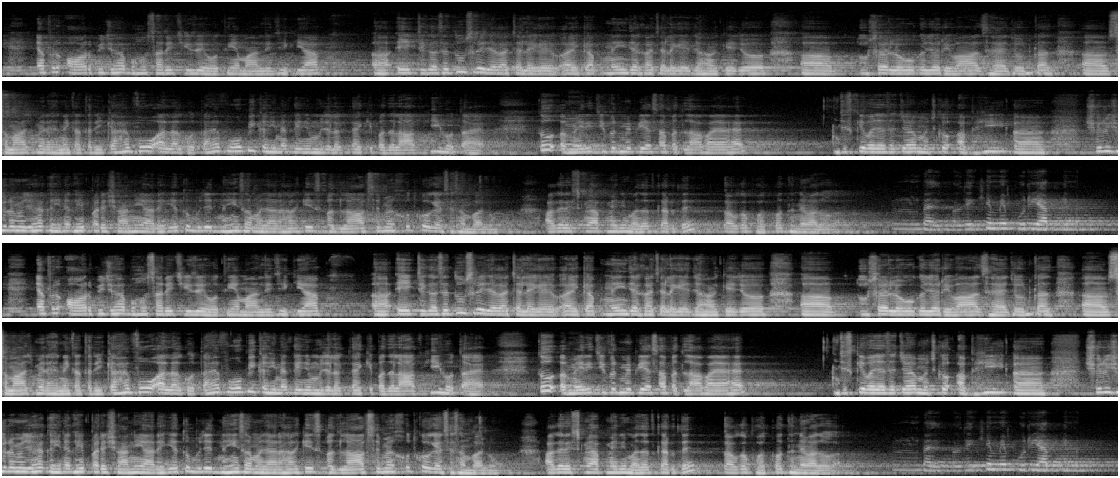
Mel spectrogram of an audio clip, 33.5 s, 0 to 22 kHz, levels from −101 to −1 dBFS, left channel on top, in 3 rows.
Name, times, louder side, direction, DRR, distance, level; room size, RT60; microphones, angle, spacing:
voice 1, 0.0-3.2 3.7-18.6 19.5-29.3 29.5-30.7, right 3 dB, 70° right, 13 dB, 0.6 m, -27 dB
voice 2, 16.7-17.1 31.2-33.1, equal, 10° left, 4 dB, 1.7 m, -33 dB
22.5 x 22.5 x 9.2 m, 2.7 s
head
